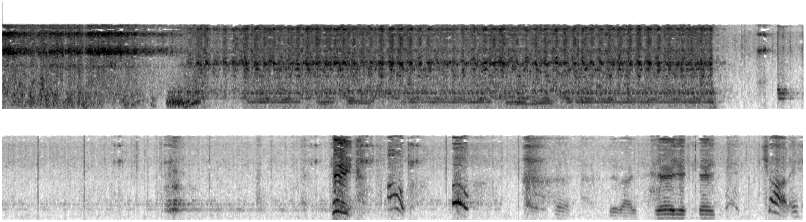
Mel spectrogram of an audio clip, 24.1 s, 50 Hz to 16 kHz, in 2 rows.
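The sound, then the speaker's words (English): A car crash sound effect in a 1946 radio drama: a loud, droning engine roar with whining tones runs for several seconds and then cuts off abruptly. Voices talk afterward. “I've seen that crash back there just now, too.”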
